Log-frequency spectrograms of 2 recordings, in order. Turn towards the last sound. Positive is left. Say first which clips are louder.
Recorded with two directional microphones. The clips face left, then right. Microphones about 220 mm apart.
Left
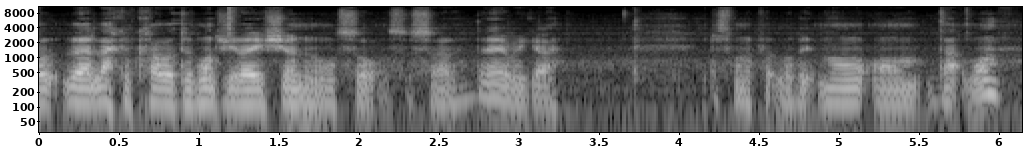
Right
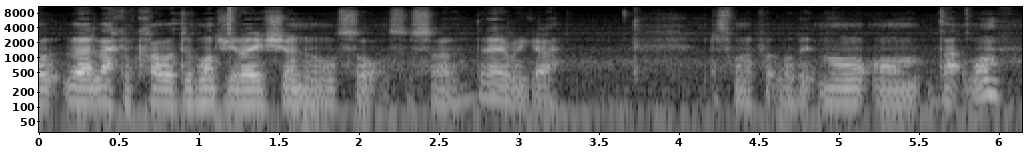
# left 4 dB
turn(degrees=35)  # may be behind; listen again after turning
